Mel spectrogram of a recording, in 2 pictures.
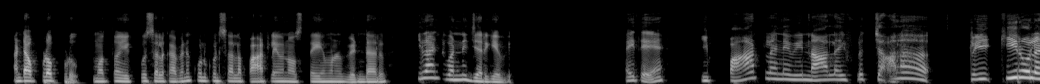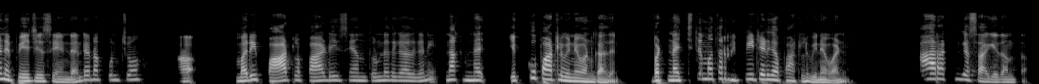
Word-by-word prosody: అంటే 160 +2 +5
అప్పుడప్పుడు 170 0 -1 0.2
మొత్తం 135 +3 -2
ఎక్కువ 135 +4 -7
సార్లు 145 -1 0
కాపోయినా 145 +6 -1
కొన్ని, 170 -2 -2
కొన్ని 160 -2 -4
సార్లు 145 -1 -1
ఆ - - -41
పాటలేమైనా 140 -1 0
వస్తాఏమో 130 +1 -1
అని 125 - 0
వినడాలు 120 +2 0 0.4
ఇలాంటివన్నీ 230 -9 +1
జరిగేవి. 125 -6 0 1.2
అయితే, 180 -4 -1 0.6
ఈ - - 0 0.2
పాటలు 265 - -1
అనేవి 230 -3 -2
నా 195 - +4
లైఫ్‌లో 215 +2 -6 0.2
చాలా 280 0 -2 0.6
క్లీ 235 +2 +2 0.2
కీ 295 - +4
రోల్ 310 -2 +8
అనే 235 - +6
ప్లే 155 - +5
చేసేయండి. 125 -7 0
అంటే 210 - -1
నాకు 220 0 -4
కొంచెం 220 +1 -6 0.5
ఆహ్, - - +1 0.5
మరి 195 +7 +5
పాటలు 190 +5 +5
పాడేసేంత 185 0 -1
ఉండేది 185 +1 -2
కాదు 170 -1 -1
కానీ 195 +5 -3 0.2
నాకు 215 -1 -1
నే 195 - +4 0.4
ఎక్కువ 300 - -3
పాటలు 220 -4 +7
వినేవాడిని 140 -7 +3
కాదండి. 105 - -2 0.3
బట్ 185 - +5
నచ్చితే 190 +6 +1
మాత్రం 250 -1 -2
రిపీటెడ్‌గా 225 0 +2
పాటలు 155 -3 -1
వినేవాడిని. 105 -5 0 0.8
ఆ - - +7
రకంగా 240 -3 -4
సాగేదంతా. 115 -4 -2
180 Hz, 155 wpm, -25 LUFS, 140-220 Hz, 1.2 s, రోల్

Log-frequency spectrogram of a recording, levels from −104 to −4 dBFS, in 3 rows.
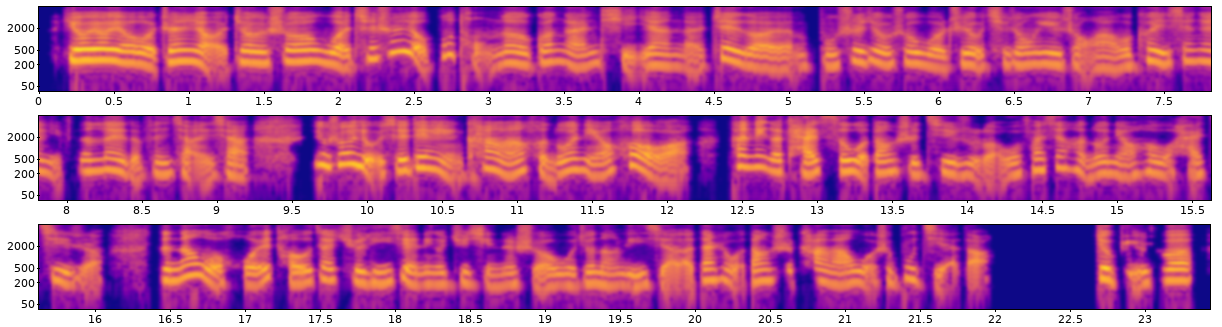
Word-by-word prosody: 有 265 -2 +11
有 275 0 +11
有， 235 -4 +7
我 200 -3 +3
真 250 +1 +3
有。 235 - +1
就 240 -4 +1
是 225 - 0
说 250 +1 +2
我 220 -8 +3
其 290 +9 -1
实 445 - -1
有 - - +3
不 375 +2 -5
同 270 - -11
的 220 -1 0
观 240 +5 -4
感 190 -3 -3
体 - - -5
验 195 -1 -3
的， 180 - -10
这 275 -6 +2
个 170 -6 -1
不 190 -1 -8
是 240 +2 -2
就 225 -5 -2
是 - - -11
说 225 -2 -1
我 180 -5 -2
只 210 - -4
有 205 - 0
其 185 +3 -5
中 210 +1 -4
一 210 -2 -1
种 - - -8
啊。 170 -1 -6
我 175 +4 -5
可 255 +7 -2
以 220 - +1
先 255 +4 -7
给 250 -1 -3
你 210 - -10
分 235 +1 -4
类 255 -3 +2
地 - - -6
分 200 -2 -7
享 - - -5
一 - - -10
下， - - -2 0.4
就 360 - +2
是 - - +2
说 370 +1 +5
有 475 +6 +4
一 - - -3
些 245 - +5
电 295 -1 +3
影 220 - -4
看 280 -2 +2
完 235 - 0
很 - - -5
多 230 +5 -1
年 230 -5 -2
后 335 +5 +4
啊， - - -2 0.3
它 320 - +7
那 310 -1 +3
个 230 -3 +3
台 210 -2 +4
词， 235 - -1
我 235 - +2
当 215 +1 -2
时 195 -5 -4
记 205 +2 -4
住 190 - -8
了， - - -7
我 190 - -6
发 255 +5 -4
现 285 +2 -5
很 225 -7 -7
多 200 - -4
年 185 -5 -6
后 215 +1 -6
我 190 - -6
还 195 - -6
记 210 -1 -3
着。 - - -8 0.4
等 235 -1 +3
到 310 +5 +5
我 - - +2
回 - - 0
头 215 - -2
再 240 +1 0
去 220 -3 -2
理 200 0 -5
解 205 - +1
那 185 - -8
个 185 0 -7
剧 195 +2 -7
情 175 -3 -5
的 180 +2 -8
时 - - -6
候， 165 - -3
我 170 0 -6
就 195 +3 -5
能 175 -2 -7
理 170 0 -6
解 185 - -4
了， - - -4
但 240 +1 +3
是 240 - -8
我 - - -6
当 220 +2 -1
时 430 - -7
看 235 - 0
完 185 +1 -1
我 - - -5
是 220 - -7
不 250 +4 -7
解 395 - -4
的。 - - -4 0.7
就 260 -3 +8
比 - - -8
如 - - -2
说 235 0 +6
225 Hz, 315 characters per minute, -22 LUFS, 195-255 Hz, 0.7 s, 有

